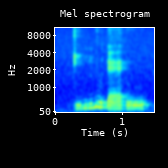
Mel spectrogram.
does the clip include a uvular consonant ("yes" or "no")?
no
